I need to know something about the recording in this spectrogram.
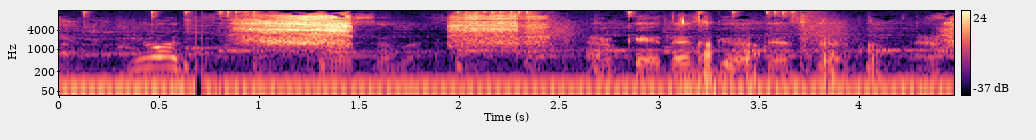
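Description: Barn owl screeching: two harsh, hissing shrieks, one about a second in and another about two seconds in, each roughly half a second long.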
